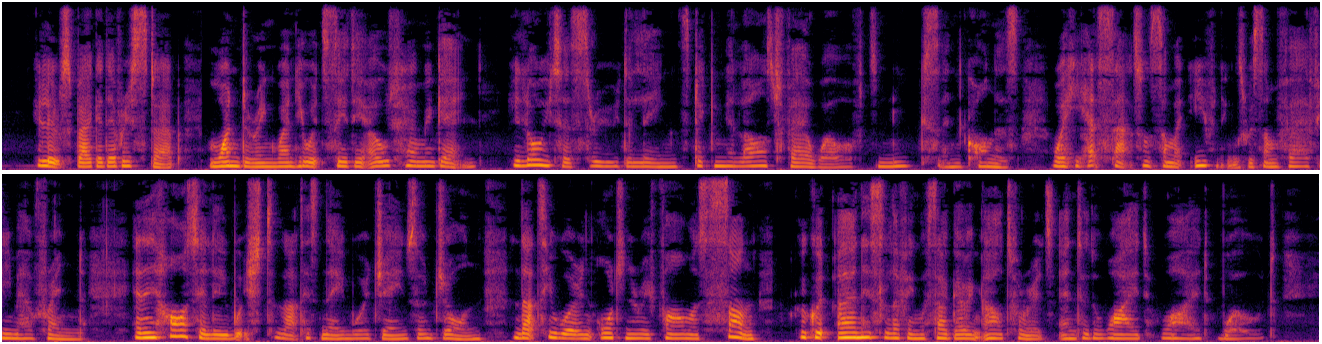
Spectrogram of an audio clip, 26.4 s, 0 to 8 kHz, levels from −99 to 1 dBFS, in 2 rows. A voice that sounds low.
No: high, 195 Hz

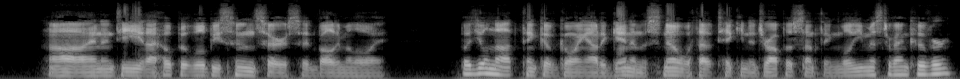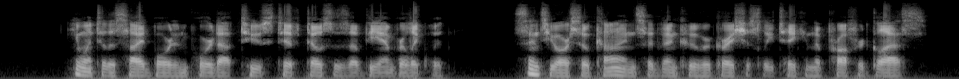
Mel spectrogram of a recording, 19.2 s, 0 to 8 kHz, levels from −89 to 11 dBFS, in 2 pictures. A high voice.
No: very low, 90 Hz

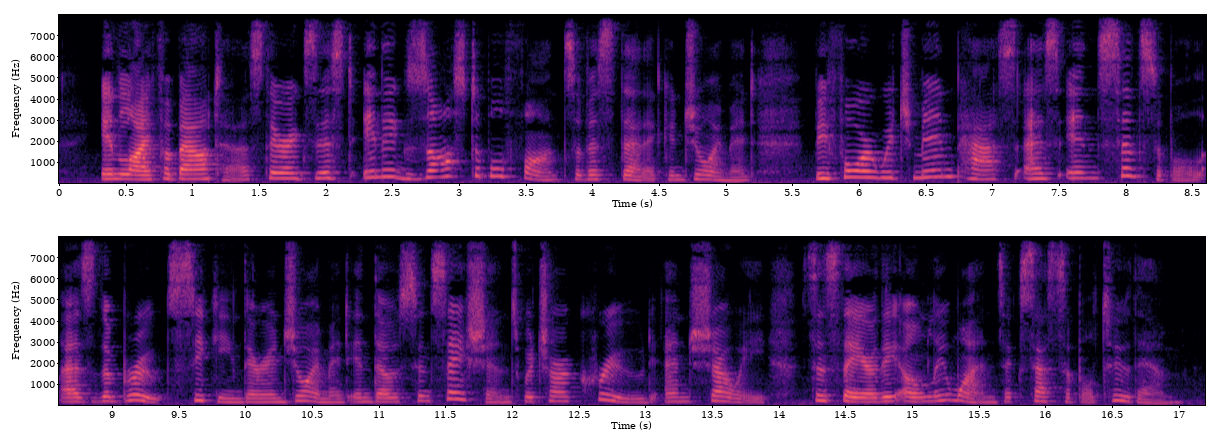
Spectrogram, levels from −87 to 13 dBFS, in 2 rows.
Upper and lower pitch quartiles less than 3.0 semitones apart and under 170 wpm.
No: average, 5.0 semitones; average, 140 wpm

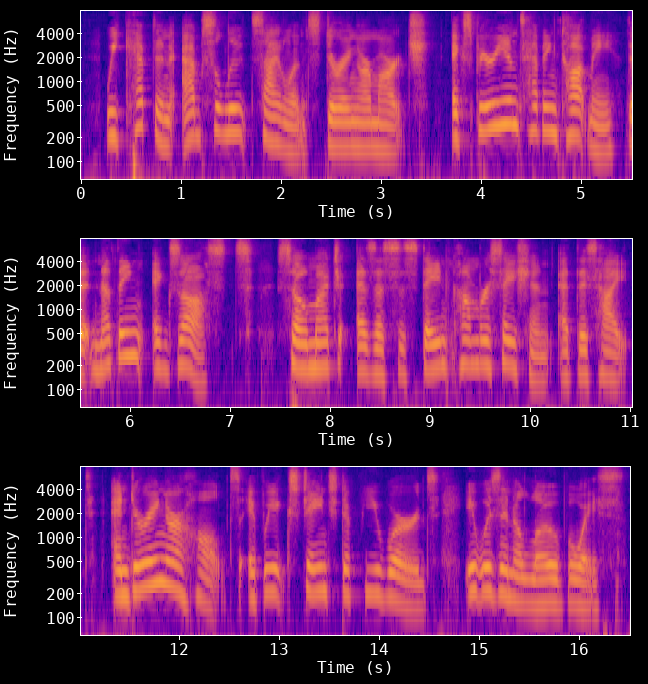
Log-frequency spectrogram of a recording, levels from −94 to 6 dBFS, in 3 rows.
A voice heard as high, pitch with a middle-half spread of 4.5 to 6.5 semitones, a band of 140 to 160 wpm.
Yes: high, 195 Hz; average, 5.3 semitones; average, 145 wpm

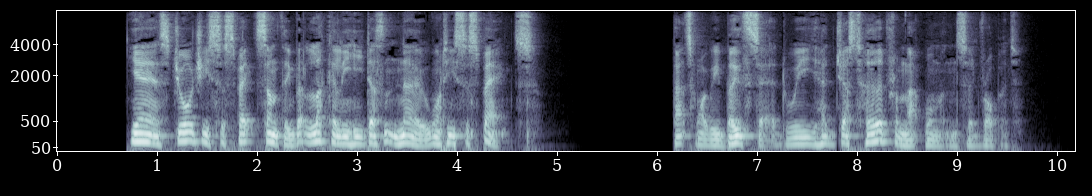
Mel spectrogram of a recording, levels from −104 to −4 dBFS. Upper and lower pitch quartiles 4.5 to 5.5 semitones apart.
Yes: average, 5.2 semitones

